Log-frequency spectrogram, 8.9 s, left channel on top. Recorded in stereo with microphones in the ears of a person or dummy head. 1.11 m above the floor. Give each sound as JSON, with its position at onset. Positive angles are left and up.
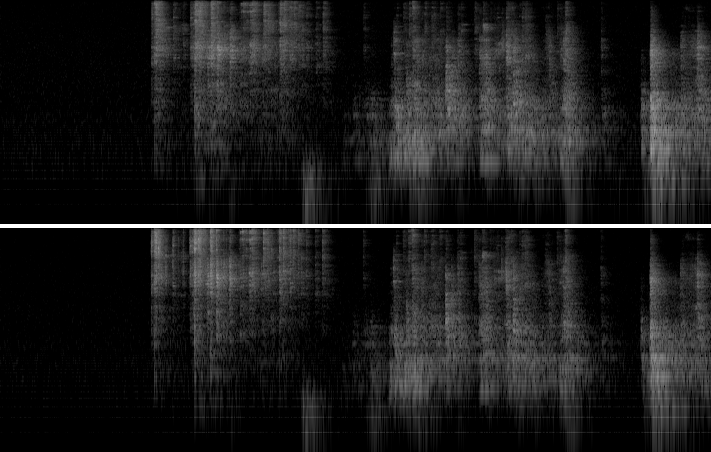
{"t": 1.9, "sound": "keys jangling", "side_deg": -50, "distance_m": 0.5}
